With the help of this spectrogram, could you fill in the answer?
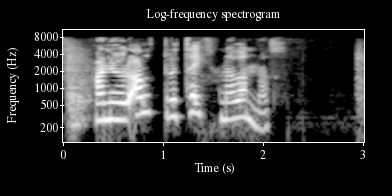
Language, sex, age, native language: Icelandic, male, 10, Icelandic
